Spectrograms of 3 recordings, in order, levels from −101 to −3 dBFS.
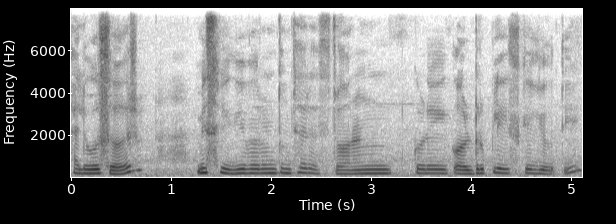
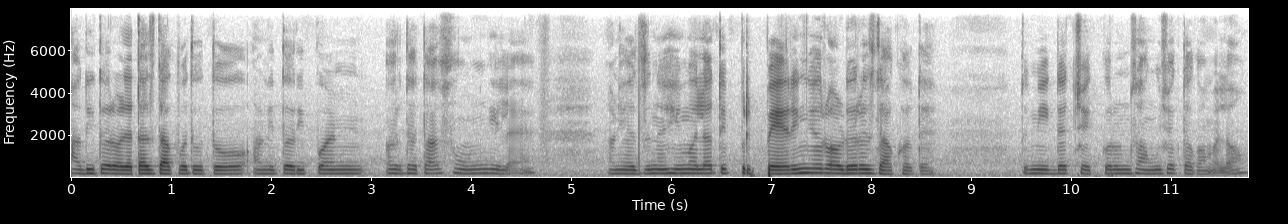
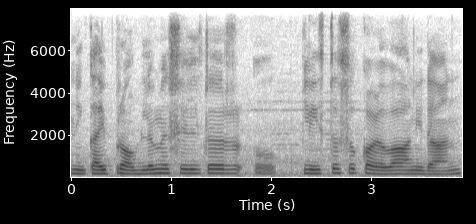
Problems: background sounds at intervals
